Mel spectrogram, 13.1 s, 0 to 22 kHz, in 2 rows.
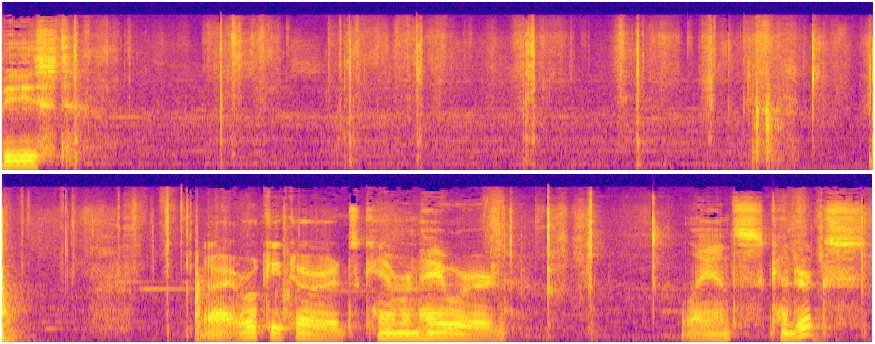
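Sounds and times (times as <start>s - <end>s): cards flicking: 2.4s - 6.2s.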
